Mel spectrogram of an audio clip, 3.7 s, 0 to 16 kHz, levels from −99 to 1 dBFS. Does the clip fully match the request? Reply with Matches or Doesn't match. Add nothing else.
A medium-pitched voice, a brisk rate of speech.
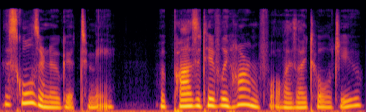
Doesn't match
